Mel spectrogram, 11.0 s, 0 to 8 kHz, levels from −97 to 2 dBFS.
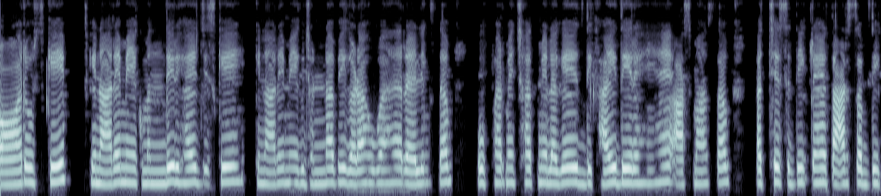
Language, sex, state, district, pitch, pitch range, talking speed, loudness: Hindi, female, Chhattisgarh, Balrampur, 215 Hz, 205-220 Hz, 200 wpm, -17 LUFS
